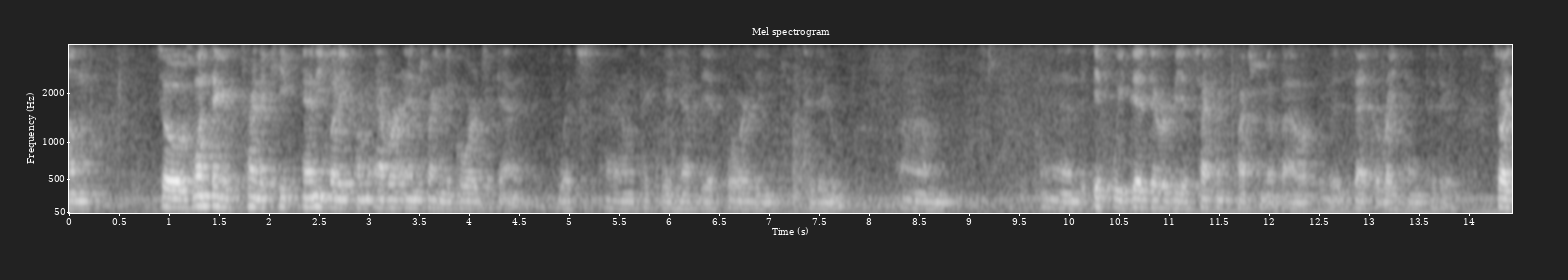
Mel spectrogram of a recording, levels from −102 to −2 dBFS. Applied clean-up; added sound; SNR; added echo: none; none; none; none.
